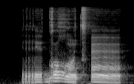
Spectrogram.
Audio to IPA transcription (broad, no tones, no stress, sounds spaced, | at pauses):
r ɪ ɡ u ʁʷ ə̃ t͡sʼ æ̃ː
